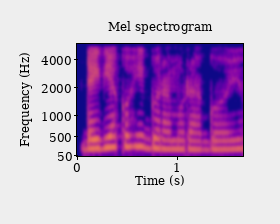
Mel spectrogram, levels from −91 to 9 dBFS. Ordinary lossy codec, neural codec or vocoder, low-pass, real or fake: none; none; 5.4 kHz; real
